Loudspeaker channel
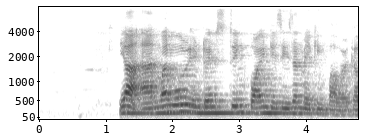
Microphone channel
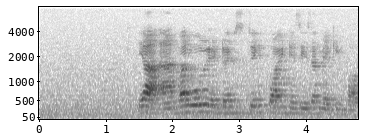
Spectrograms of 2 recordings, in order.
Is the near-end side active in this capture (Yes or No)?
No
